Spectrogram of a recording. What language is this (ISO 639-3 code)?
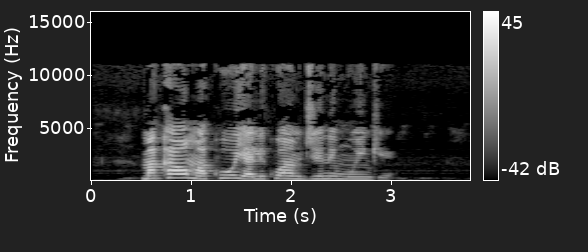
swa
